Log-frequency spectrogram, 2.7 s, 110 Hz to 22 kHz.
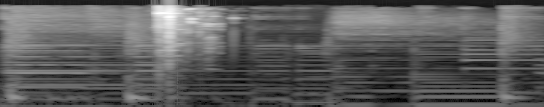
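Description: A hammer strike played in reverse and pitched down 12 semitones: ringing metallic tones swell up and cut off sharply, with a brighter clinking peak near the start and softer repeats after it, moderately loud.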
